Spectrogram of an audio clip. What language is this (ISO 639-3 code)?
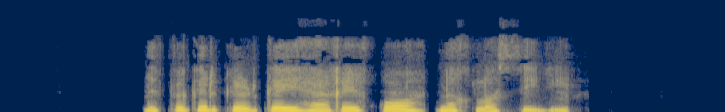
pus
